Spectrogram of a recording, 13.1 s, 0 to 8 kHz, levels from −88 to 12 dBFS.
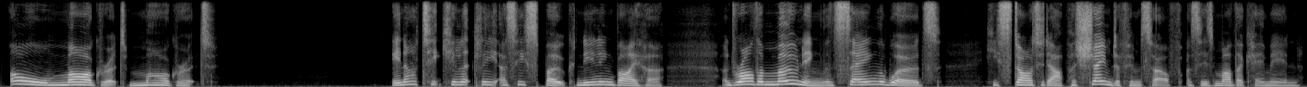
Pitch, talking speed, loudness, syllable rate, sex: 205 Hz, 125 wpm, -20 LUFS, 4.6 syllables/s, female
